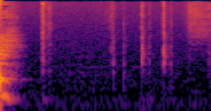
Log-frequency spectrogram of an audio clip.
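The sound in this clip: Faint, sparse clicks of typing on a computer keyboard: a handful of separate keystrokes at irregular intervals, with a soft hiss near the end.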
